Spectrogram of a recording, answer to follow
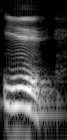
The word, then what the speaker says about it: heir: Here the here means ear. Ear pronunciation H is silent.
